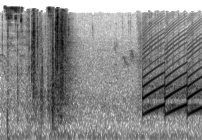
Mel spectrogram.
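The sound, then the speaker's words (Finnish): Some soft rustling, then a newly installed home security alarm system suddenly blares, rapidly repeating a rising electronic whoop tone, loud and piercing, continuing to the end. “No voi vittu, tää uusi hälytysjärjestelmä näköjään lähti käyntiin.”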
